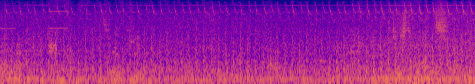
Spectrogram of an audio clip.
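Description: Helicopter rotor drone from Metal Gear Solid V arriving at a landing zone, a steady loud whirring buzz filling the whole stretch with a constant low hum beneath, faint game chatter in the background.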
